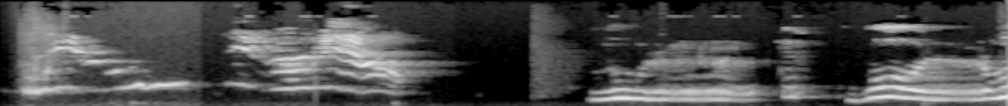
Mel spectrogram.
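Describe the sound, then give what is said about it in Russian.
A white fluffy cat meows repeatedly, several drawn-out, wavering meows separated by short pauses, some high and whiny, others lower and throatier. “вот хотя бы вот этот белый пушистый кот, что проскользнул сейчас в комнату.”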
